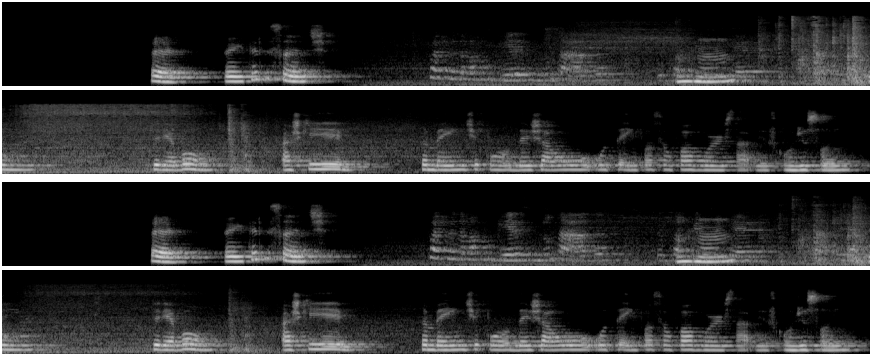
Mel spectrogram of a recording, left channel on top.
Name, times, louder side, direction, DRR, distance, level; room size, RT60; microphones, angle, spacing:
voice 1, 2.2-3.2 6.7-7.3 8.7-9.0 10.2-10.8 11.5-12.2 12.9-17.2, equal, 15° right, 5 dB, 1.1 m, -21 dB
sound 1, 3.5-14.2, left 3 dB, 60° left, 1.1 m, -39 dB
voice 2, 4.3-6.2 6.5-7.7 8.1-9.0, right 1 dB, 50° right, -5 dB, 4.6 m, -35 dB
24.0 x 12.5 x 3.5 m, 0.91 s
head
